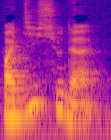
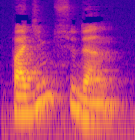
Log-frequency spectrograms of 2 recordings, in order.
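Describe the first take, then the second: First: The final vowel is allowed to ring out fully. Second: The final vowel is cut off by closing lips. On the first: The speaker calls it right. "вместо" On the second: The speaker calls it wrong. "сразу закрывают рот, не дав гласной прозвучать"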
